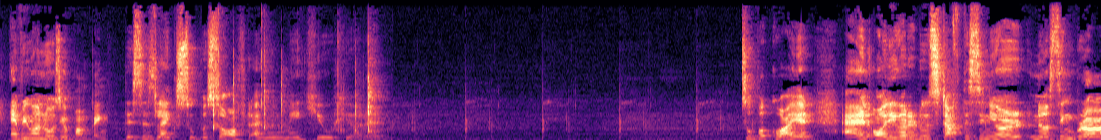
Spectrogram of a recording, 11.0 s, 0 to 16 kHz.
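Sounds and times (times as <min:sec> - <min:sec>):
breast pump hum: 0:02.4 - 0:08.4.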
